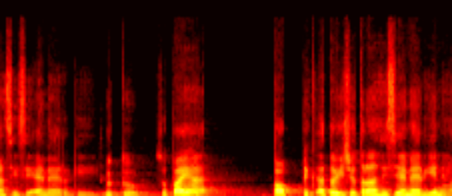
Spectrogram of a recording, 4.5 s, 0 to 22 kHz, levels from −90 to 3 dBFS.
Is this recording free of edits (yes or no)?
yes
